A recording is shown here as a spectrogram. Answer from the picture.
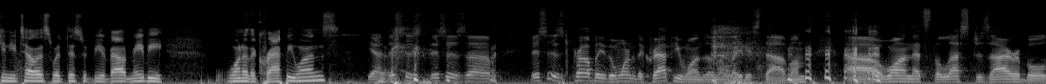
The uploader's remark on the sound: at Flying Dog Brewery for a live acoustic performance and discussion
